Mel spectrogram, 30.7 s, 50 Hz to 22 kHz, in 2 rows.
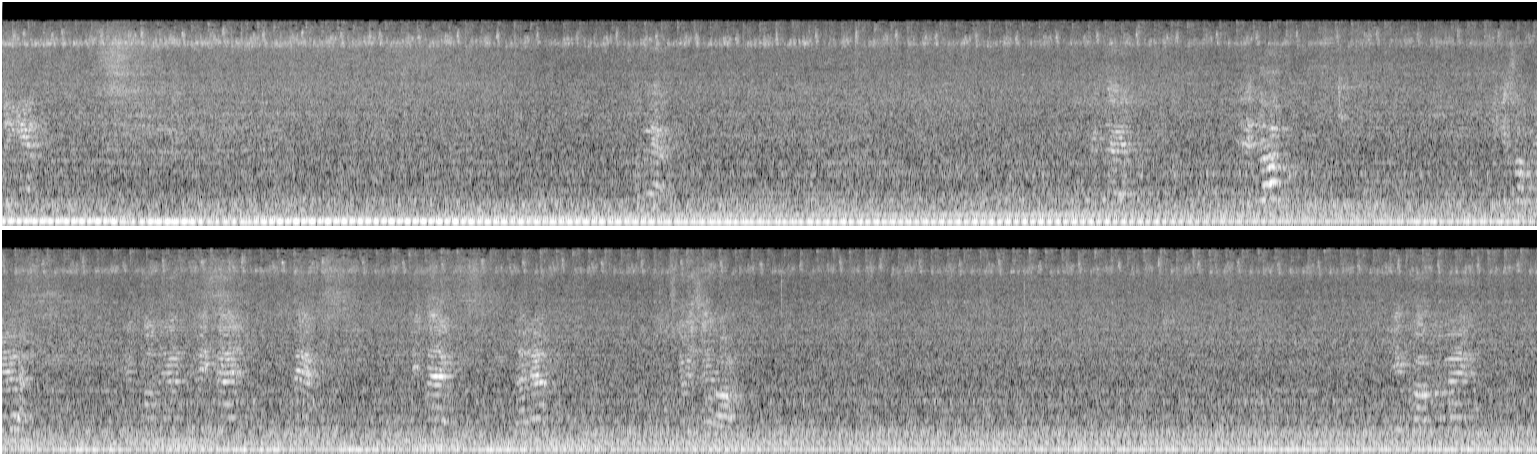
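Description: A 2007 Ford Mustang Cervini C-300's engine idling with a steady hum, a little louder for the first ten seconds or so and then settling to an even level.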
